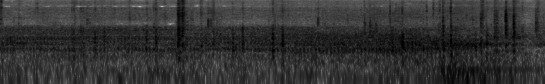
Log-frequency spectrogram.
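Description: Skateboard wheels rolling over a concrete skate park surface with a steady rumble, with scattered sharp clicks from the board, the loudest about two seconds in.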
